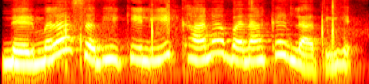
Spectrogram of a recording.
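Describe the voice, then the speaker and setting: High-voiced woman narrating a story. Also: expressive, normal speed, darkish tone, slight background noise.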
